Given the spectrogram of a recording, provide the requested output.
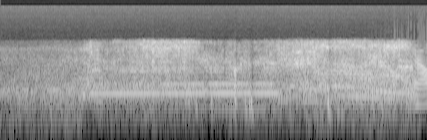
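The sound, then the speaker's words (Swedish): A rally car engine roars steadily and loudly for a few seconds as the car arrives at the finish of stage SSV, its pitch holding and shifting slightly as if driving past at speed, with no voices present. “den, den, den, här bilen, den här bilen måste man ju prata med.”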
